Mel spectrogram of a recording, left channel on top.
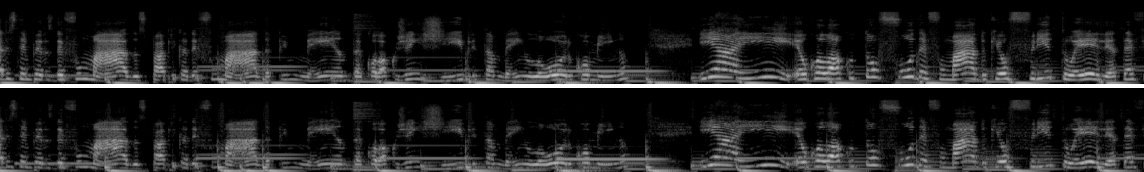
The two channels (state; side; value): normal; both; correlation 0.78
